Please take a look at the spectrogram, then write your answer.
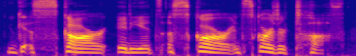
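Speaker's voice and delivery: loud, slow, hammered-out scorn; forceful shout. Acted. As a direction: pound each word home. Leader lecturing the boys hotly.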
